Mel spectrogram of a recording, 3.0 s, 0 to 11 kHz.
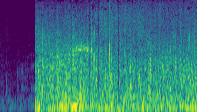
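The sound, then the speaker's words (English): Strong wind from a storm that became tropical depression number 19 suddenly roars in at Ocean Reef after a moment of near-quiet, then blasts steadily and loudly against the microphone with heavy rumbling buffeting. No one speaks. “We left and we decided to come back because a little storm decided to spin up and become a tropical depression, number 19.”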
